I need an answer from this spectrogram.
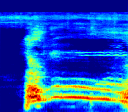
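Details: Alaskan Malamute named Lolo, a family pet kept at home with a small child, gives a sudden loud vocal onset, then a long steady harmonic howl-like moan held for about two seconds at an even pitch.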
